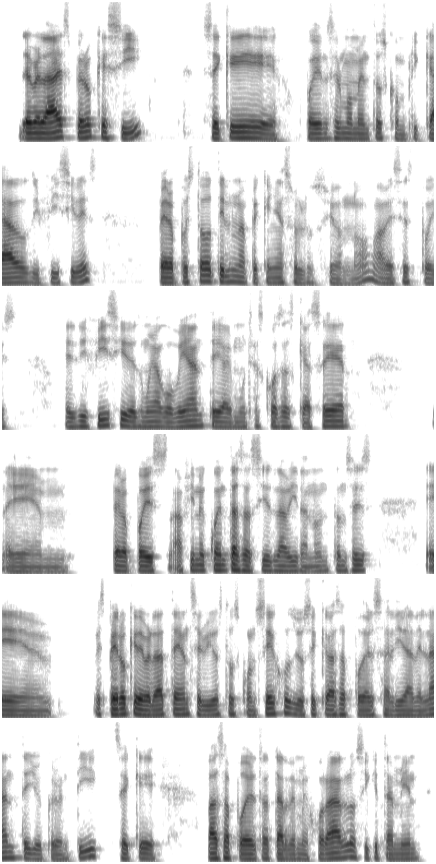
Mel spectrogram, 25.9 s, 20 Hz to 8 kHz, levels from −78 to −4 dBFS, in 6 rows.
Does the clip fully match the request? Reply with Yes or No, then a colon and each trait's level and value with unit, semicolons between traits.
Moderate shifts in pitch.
No: narrow, 2.2 semitones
